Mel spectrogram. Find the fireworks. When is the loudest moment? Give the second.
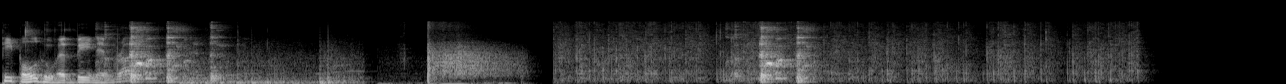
4 s.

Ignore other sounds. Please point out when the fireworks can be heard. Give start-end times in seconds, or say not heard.
1.1-11.4.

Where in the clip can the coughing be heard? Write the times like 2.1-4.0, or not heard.
0.9-2.2, 7.2-8.2.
